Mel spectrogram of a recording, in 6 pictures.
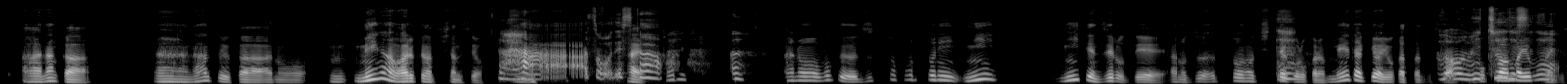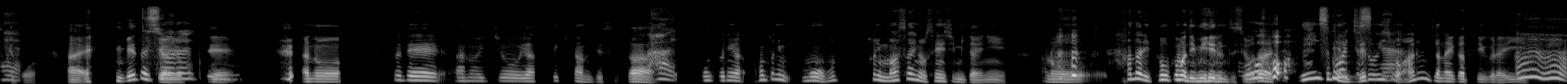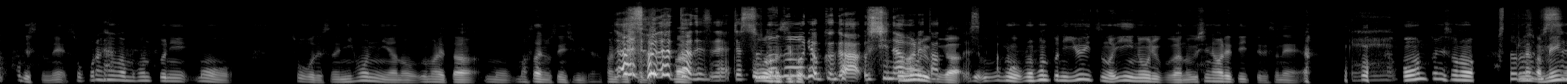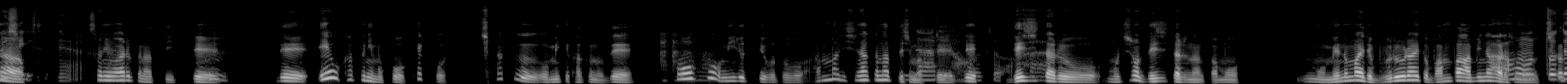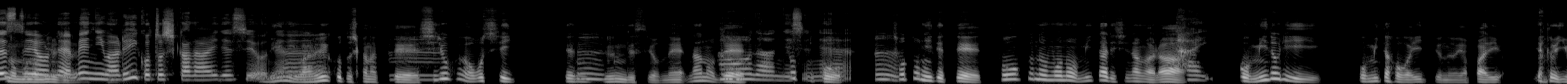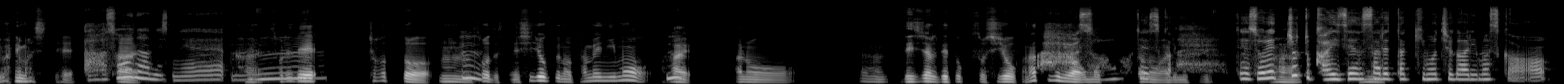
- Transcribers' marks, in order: laughing while speaking: "はい。目だけは良くて"; laughing while speaking: "かなり遠くまで見えるんですよ"; laugh; laughing while speaking: "おお"; laughing while speaking: "ああ、そうだったんですね"; laugh; laughing while speaking: "やっぱり言われまして"
- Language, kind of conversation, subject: Japanese, podcast, あえてデジタル断ちする時間を取っていますか？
